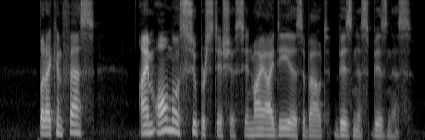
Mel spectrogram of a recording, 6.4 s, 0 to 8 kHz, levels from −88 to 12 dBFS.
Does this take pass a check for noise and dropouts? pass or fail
pass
